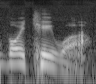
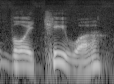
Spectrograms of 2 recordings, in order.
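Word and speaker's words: Wojtyła: the creek christened him they call it Carl boy tiwa better known to you probably as Pope John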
